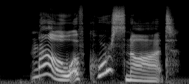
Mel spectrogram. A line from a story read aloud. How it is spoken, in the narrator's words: said Una indignantly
